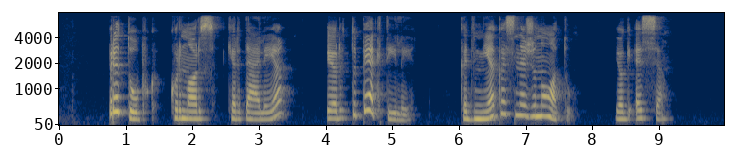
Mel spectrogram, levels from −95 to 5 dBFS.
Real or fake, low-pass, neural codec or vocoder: real; 7.2 kHz; none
